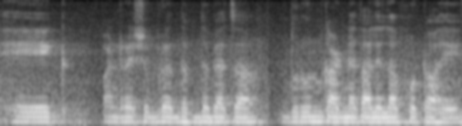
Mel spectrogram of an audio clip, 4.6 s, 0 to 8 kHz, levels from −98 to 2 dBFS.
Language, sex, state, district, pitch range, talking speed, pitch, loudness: Marathi, male, Maharashtra, Pune, 110-115 Hz, 130 wpm, 110 Hz, -15 LUFS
